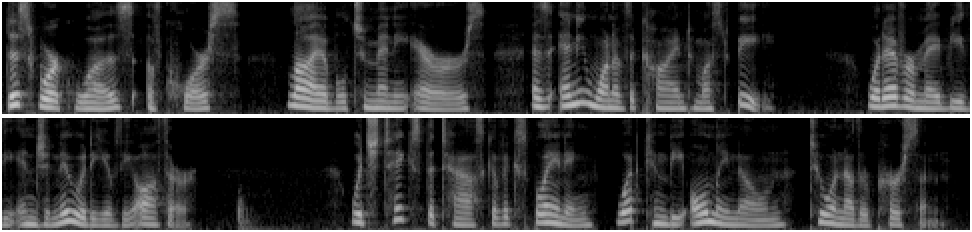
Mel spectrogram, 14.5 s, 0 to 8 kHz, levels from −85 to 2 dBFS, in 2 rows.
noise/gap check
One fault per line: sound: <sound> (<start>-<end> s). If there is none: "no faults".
sound: thud (9.0-9.6 s)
